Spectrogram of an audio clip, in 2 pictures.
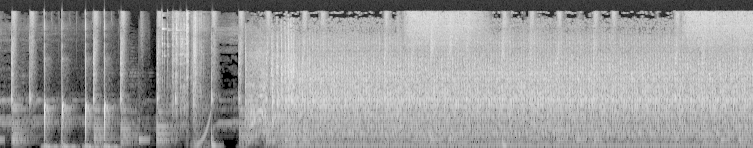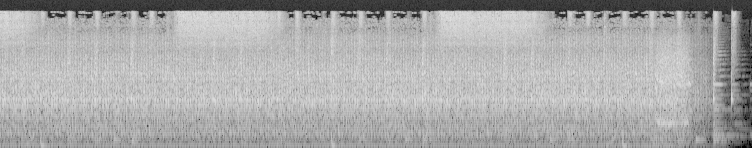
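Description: Small motor starting up about three seconds in and running steadily at an even pitch for about fourteen seconds, then stopping, over background music.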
